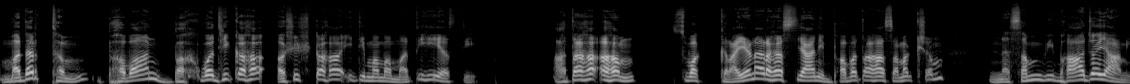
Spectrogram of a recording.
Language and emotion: Sanskrit, angry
